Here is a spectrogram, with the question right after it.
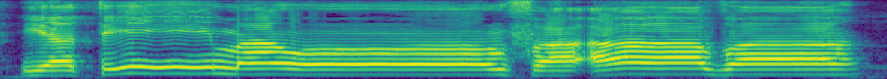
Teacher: मीम के ऊपर तनवीन है, तनवीन के बाद फ़ा आ रहा है। फ़ा हुरूफ़ इख्फ़ा में से एक हर्फ है, तो यहाँ पर इख्फ़ा करके पढ़ेंगे। इख्फ़ा इस तरह से करेंगे, यतीमन फ़आवा।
